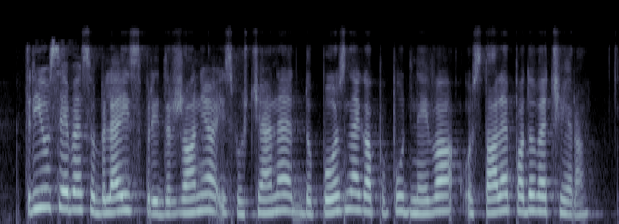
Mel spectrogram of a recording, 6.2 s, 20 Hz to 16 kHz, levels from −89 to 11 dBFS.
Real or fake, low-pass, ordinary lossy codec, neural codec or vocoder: real; 7.2 kHz; Opus, 24 kbps; none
